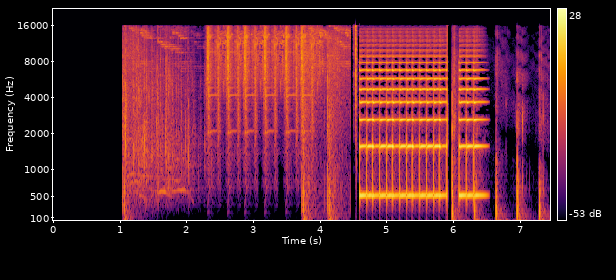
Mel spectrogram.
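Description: A bright jingle and cheerful tinkling play in celebration.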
